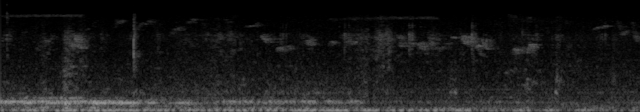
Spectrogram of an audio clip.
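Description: Birds chirping in the background in many short, scattered calls, over a steady low hum.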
